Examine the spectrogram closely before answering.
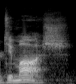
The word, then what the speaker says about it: Dimash: Maybe Dimash will see this video and he'll be like, or Dimash, sorry, somebody had pointed that out to me. If I say D and then Mosh, I'll be closer to how to say it.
